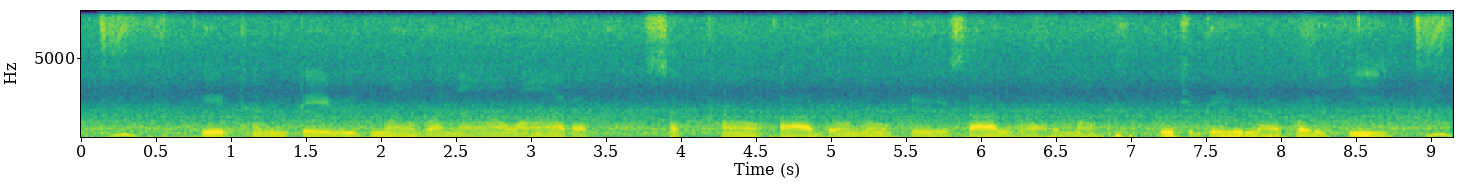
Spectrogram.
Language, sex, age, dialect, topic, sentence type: Chhattisgarhi, male, 18-24, Western/Budati/Khatahi, banking, question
